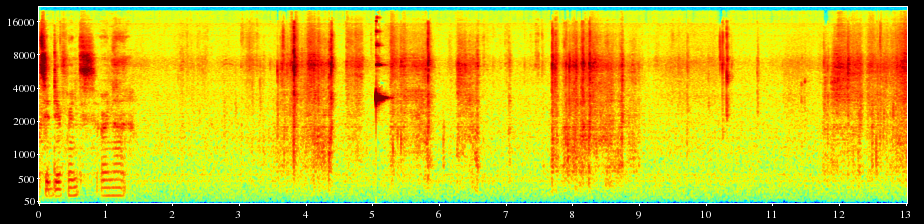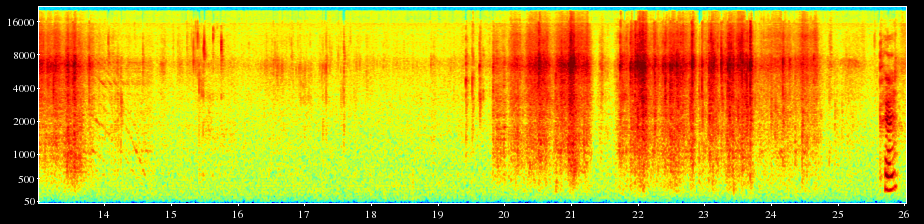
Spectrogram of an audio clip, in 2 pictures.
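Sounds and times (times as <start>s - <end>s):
wrapper paper crinkling: 3.2s - 4.5s, 7.6s - 9.0s, 19.5s - 25.0s
sharp high squeak: 5.1s - 5.3s.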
